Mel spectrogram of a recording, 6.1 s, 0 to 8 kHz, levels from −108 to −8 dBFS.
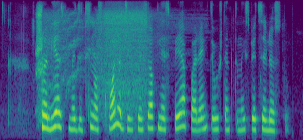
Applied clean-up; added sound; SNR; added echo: none; Drill; 18 dB; none.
